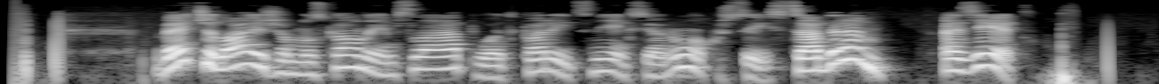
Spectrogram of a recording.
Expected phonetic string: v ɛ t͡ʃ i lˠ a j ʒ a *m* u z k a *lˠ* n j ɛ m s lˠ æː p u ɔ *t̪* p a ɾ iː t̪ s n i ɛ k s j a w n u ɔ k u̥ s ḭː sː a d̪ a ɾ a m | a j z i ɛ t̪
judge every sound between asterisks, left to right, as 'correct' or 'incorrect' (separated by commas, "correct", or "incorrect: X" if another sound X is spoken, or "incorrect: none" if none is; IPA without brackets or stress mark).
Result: correct, correct, correct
